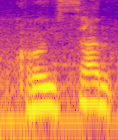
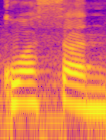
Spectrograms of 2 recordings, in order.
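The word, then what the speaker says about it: croissant: Croisant daw. Croisant. Ah quasant po.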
